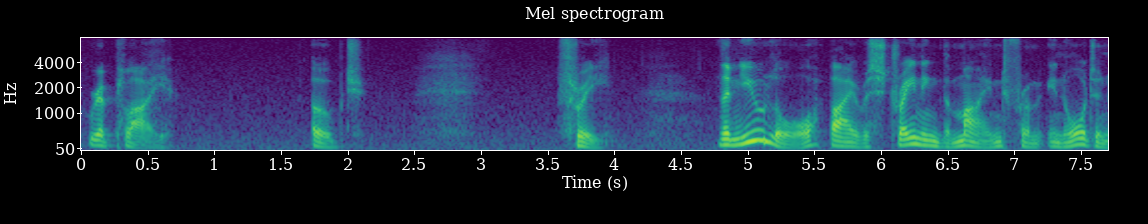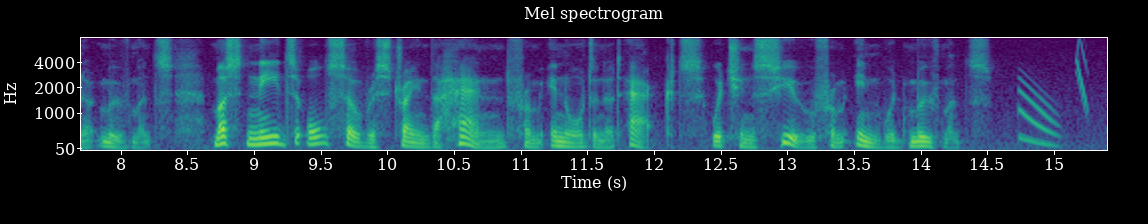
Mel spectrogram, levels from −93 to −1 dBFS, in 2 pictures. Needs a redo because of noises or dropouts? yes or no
yes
